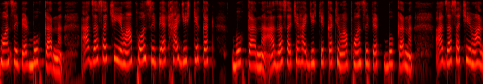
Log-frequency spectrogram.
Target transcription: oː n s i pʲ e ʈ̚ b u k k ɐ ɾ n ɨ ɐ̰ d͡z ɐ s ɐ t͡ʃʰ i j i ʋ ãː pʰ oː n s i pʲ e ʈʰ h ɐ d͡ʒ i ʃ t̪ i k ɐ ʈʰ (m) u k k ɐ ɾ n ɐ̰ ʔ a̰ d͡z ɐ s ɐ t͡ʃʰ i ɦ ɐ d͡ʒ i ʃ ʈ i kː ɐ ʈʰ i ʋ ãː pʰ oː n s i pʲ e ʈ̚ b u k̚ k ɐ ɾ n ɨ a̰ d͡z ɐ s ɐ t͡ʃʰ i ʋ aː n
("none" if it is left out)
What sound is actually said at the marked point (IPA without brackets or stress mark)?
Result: b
